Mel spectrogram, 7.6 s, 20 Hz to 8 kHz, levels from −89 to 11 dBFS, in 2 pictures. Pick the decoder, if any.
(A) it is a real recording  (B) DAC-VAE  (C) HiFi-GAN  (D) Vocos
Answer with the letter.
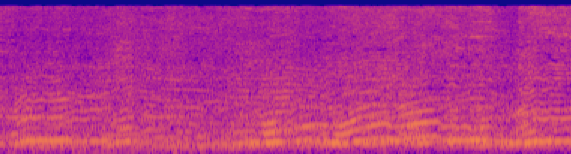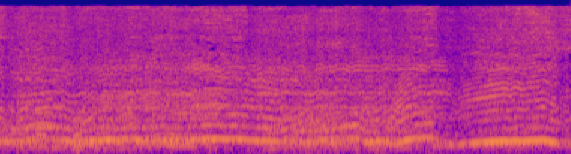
A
